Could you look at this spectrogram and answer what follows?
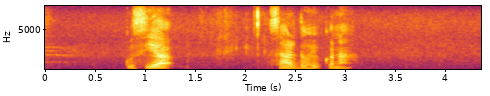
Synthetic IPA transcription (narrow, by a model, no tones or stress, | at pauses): kusijaʔ | saɾd̪ɔɦujuʔkana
